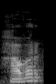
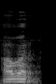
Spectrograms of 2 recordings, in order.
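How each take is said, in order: First: It starts with an audible h sound. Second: It starts with a vowel, no h. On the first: The speaker calls it wrong. "హవర్ కాదు" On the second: The speaker calls it right. "ఆ హెచ్ silent ఉంటుంది"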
